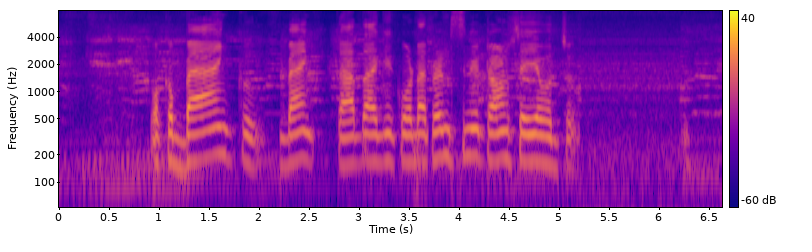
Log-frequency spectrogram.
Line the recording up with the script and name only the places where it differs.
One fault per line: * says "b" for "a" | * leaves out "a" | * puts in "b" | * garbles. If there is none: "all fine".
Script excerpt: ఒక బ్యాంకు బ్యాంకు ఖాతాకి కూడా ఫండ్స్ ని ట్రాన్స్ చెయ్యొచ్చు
all fine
